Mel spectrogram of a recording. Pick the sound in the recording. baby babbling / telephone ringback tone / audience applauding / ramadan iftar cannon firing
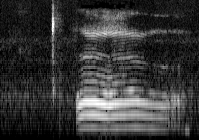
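baby babbling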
